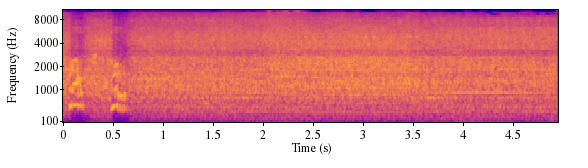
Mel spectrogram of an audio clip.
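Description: Dodge Ram pickup's engine running at steady revs while its rear tyres spin in soft mud, throwing dirt: the truck is stuck and not getting traction.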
